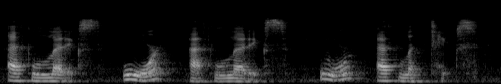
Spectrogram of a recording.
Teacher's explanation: the word athletics has the second syllable stress, so it's going to be athletics, athletics, or athletics, or athletics.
